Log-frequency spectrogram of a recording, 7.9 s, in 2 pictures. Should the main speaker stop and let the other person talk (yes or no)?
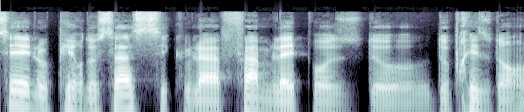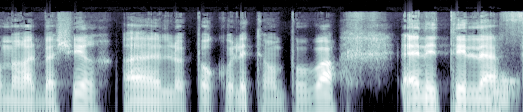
no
